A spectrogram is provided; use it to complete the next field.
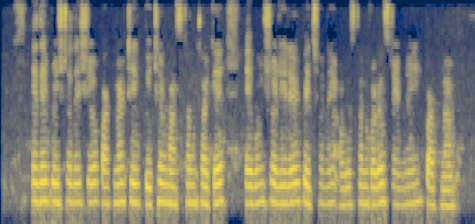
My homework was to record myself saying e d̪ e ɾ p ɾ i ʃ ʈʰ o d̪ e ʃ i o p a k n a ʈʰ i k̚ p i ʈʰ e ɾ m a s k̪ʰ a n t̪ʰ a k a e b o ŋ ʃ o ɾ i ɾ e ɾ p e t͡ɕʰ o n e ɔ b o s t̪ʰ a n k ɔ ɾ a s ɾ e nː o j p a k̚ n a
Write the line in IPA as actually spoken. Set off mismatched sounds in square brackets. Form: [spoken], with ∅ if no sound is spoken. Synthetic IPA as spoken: e d̪ e ɾ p ɾ i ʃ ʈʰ o d̪ e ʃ i o p a k n a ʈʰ i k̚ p i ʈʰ e ɾ m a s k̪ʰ a n t̪ʰ a k [e] e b o ŋ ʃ o ɾ i ɾ e ɾ p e t͡ɕʰ o n e ɔ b o s t̪ʰ a n k ɔ ɾ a s ɾ e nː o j p a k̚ n a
